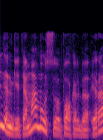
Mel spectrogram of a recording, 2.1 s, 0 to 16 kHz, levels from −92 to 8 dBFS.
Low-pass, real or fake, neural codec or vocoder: 7.2 kHz; real; none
